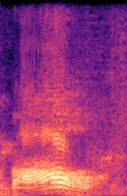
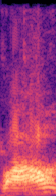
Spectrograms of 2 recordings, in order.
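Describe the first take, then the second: First: It is said with a German accent. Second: It is said with a native English accent.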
